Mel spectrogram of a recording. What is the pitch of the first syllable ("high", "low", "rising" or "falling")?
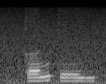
rising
